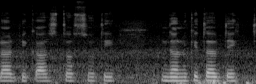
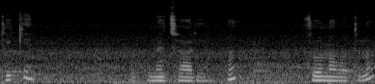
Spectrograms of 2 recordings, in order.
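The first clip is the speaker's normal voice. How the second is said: soft, hushed reassurance; quiet loving comfort; tender apology; 7 dB quieter than usual. Acted. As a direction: soothe gently, barely above a murmur. Siya apologises tenderly after kissing.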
